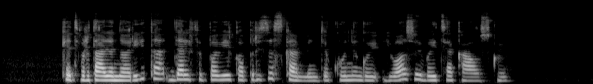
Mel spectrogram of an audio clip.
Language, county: Lithuanian, Kaunas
